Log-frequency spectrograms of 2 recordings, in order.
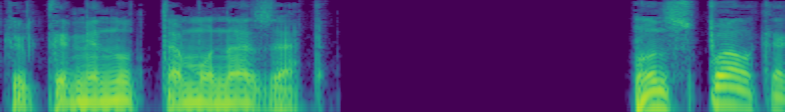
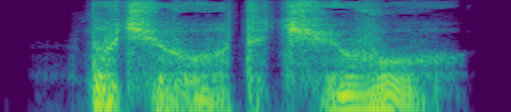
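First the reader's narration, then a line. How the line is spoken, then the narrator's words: Muttering. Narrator (Russian): бормотал Богомолов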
